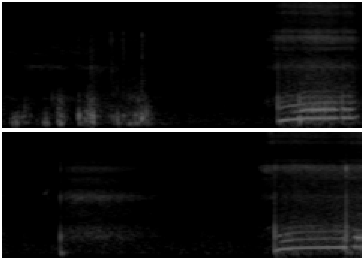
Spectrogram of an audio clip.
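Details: A sleeping child snores loudly on each in-breath with a buzzing, whistly tone and quieter out-breaths between; ordinary snoring during deep sleep.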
